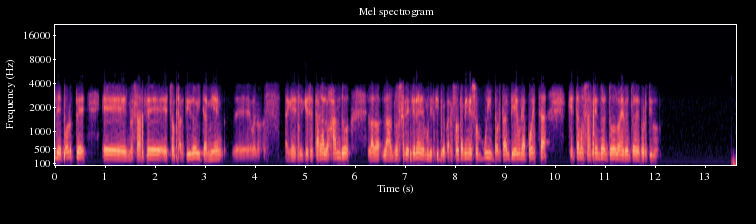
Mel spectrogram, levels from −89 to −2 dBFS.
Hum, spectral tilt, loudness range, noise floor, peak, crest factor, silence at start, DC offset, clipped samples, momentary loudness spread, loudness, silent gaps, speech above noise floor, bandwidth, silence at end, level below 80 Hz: none; -6.5 dB/octave; 3 LU; -72 dBFS; -4 dBFS; 20 dB; 0 s; under 0.1%; under 0.1%; 11 LU; -23 LUFS; none; 49 dB; 4.4 kHz; 0 s; -58 dBFS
